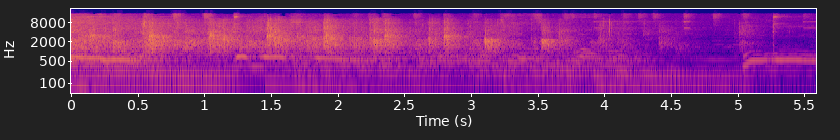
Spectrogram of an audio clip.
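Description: A church congregation applauding and cheering during a worship service, the clapping running under a preacher's voice and sung or shouted phrases throughout.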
